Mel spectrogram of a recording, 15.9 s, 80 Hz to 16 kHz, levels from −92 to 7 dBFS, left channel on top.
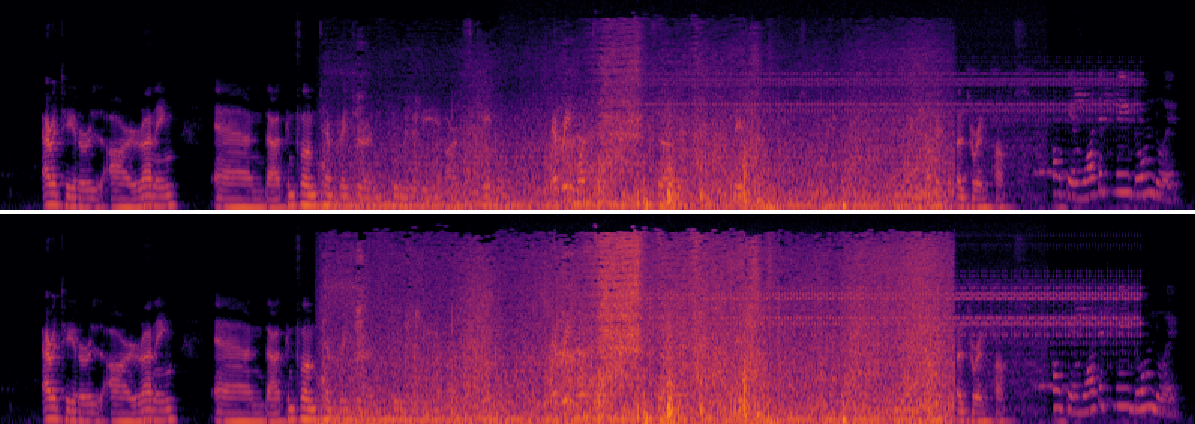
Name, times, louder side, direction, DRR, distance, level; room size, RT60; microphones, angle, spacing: voice 1, 0.6-2.4 2.9-6.9 7.3-11.3 11.9-13.7, equal, ahead, 0.4 m, -38 dB
sound 1, 4.2-12.8, right 5 dB, 60° right, 0.5 m, -29 dB
sound 2, 6.6-14.0, equal, 20° left, 3.3 m, -57 dB
sound 3, 8.4-15.2, right 10 dB, 40° right, 1.1 m, -46 dB
voice 2, 12.0-12.9 13.6-15.8, equal, 60° left, 6.0 m, -46 dB
8.3 x 7.1 x 5.1 m
head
